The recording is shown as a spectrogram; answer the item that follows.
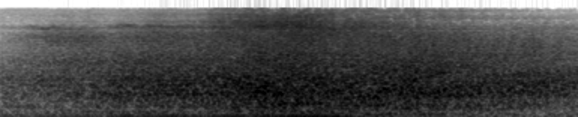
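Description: A car drives along a motorway, giving a broad, steady roar of road and tyre noise that swells over the first second and then holds level, with a low engine hum in the opening moments.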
